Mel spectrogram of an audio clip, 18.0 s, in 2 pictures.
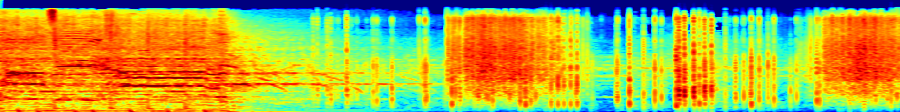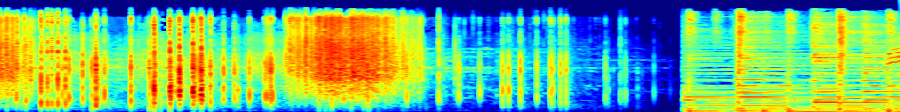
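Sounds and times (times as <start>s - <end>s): crackling firework hiss: 3.2s - 15.4s.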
